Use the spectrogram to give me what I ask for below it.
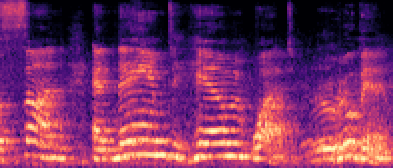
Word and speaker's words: Reuben: and named him what reuben ray ovan or sometimes just pronounced uh ruvain because she said for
